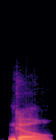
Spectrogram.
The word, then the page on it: NCO: American English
